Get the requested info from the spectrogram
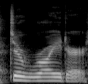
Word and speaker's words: DeRuiter: Did I say that right? – No. – How do we say it? That's okay. – It is okay. I didn't learn to say it till I was 12. Okay. It's DeRuiter.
